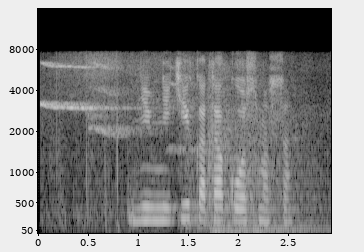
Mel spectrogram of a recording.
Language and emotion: Russian, neutral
